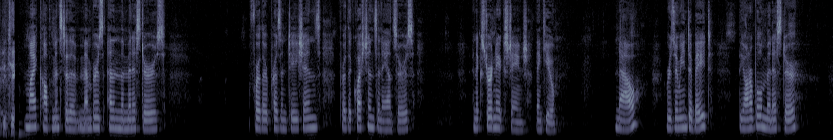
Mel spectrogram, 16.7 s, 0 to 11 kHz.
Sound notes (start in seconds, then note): 2.9 speaking French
